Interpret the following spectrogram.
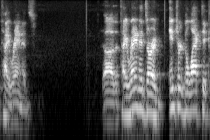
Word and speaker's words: Tyranids: Another big threat is the Tyranids, or the Tyranids. I pronounce it Tyranids.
